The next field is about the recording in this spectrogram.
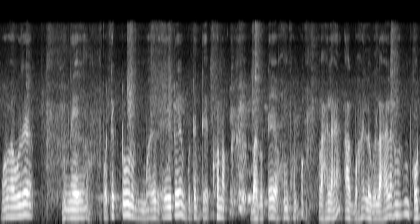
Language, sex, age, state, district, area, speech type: Assamese, male, 30-45, Assam, Charaideo, rural, spontaneous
